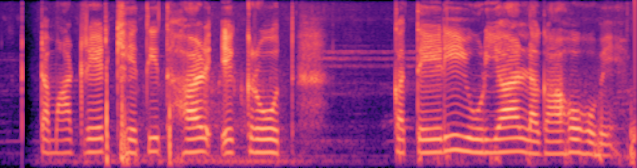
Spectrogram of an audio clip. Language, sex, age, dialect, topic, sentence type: Magahi, female, 25-30, Northeastern/Surjapuri, agriculture, question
